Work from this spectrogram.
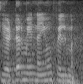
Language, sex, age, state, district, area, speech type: Sindhi, female, 18-30, Madhya Pradesh, Katni, rural, read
